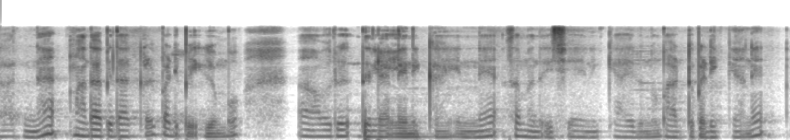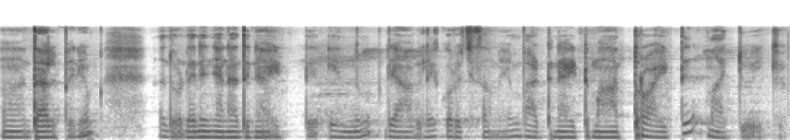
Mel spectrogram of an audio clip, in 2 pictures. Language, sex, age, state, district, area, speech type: Malayalam, female, 30-45, Kerala, Malappuram, rural, spontaneous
